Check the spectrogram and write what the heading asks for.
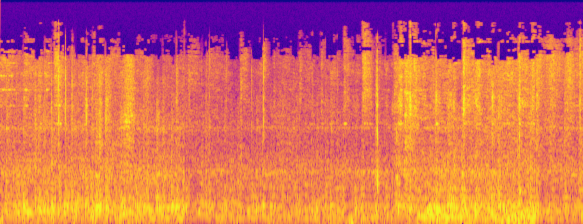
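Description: Background music with a heavy low end.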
